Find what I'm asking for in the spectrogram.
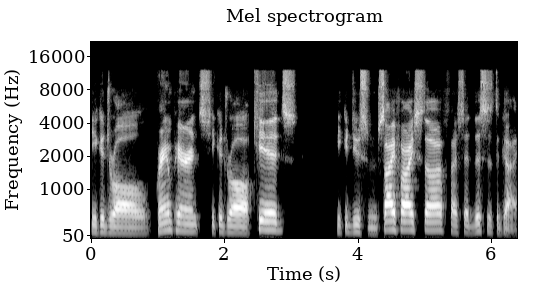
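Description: A man with an unremarkable speaking voice talks fairly slowly at a fairly high pitch with ordinary pitch variation, in a dry, close sound with no echo and a quiet background. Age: 30s. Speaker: children's author and army officer. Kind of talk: interview.

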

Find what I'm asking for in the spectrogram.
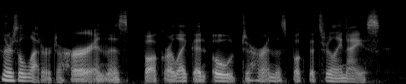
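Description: Very fast and very deep, a woman's low-pitched voice with vocal fry makes very wide pitch swings, captured in a very clean recording with a silent background and a dry, close sound with no echo. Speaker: podcast co-host. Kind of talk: casual chat. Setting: studio.

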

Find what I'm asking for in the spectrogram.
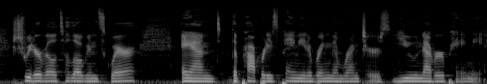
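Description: A woman's very deep, low-pitched voice with an American accent, at a fairly quick pace, on a very clean recording with a silent background. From Milwaukee, Wisconsin. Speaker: real estate broker. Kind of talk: casual interview.

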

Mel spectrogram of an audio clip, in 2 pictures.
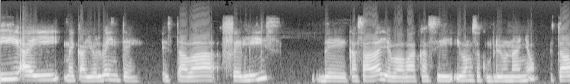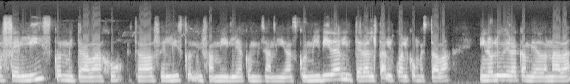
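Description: An ordinary speaking voice from a woman at a medium pitch and moderate pace, very even in loudness, with ordinary pitch variation and a dry, close sound with no echo. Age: 30s. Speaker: contributor sharing personal story. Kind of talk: personal testimony.

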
